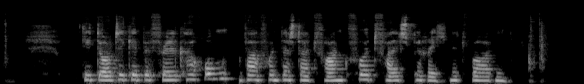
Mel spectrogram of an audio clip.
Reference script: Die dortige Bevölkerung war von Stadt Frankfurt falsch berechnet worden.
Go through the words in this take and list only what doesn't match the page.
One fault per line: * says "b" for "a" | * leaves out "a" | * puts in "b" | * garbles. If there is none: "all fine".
* puts in "der"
